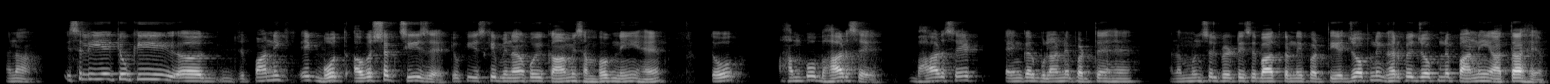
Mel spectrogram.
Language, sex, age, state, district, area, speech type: Hindi, male, 18-30, Rajasthan, Jaipur, urban, spontaneous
